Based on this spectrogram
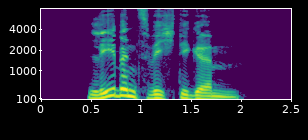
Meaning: strong dative masculine/neuter singular of lebenswichtig
- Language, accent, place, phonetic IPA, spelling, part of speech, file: German, Germany, Berlin, [ˈleːbn̩sˌvɪçtɪɡəm], lebenswichtigem, adjective, De-lebenswichtigem.ogg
